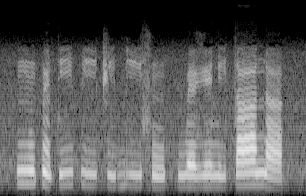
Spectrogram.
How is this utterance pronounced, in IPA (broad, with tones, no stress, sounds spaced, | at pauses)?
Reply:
ŋ ũ˦ p ɛ̃˨ t iː˦ p iː˧ t͡ʃ i˨˦ b iː˧ s ũ˧ | w ɛ˧ ɣ e˧ l i˨ t aː˦ n a˨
